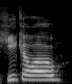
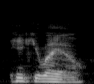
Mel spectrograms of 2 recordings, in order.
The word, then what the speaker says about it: Hikuleo: Is it Hikalo? Is that how you pronounce it? Hikuleo.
